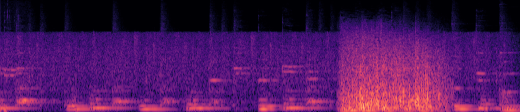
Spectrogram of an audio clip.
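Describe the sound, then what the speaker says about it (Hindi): Heavy rain bursts in with a loud rumbling crack of thunder partway through, following a stretch of deep musical tones and low rumbles. "बिजली की कड़कड़ाहट के साथ बारिश भी शुरू हो गई।"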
